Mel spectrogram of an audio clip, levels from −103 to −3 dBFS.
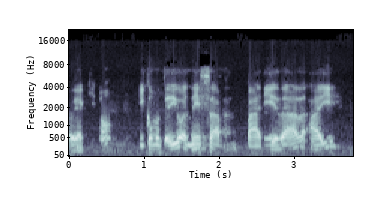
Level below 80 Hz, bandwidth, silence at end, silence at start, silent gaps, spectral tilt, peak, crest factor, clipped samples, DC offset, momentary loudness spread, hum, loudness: -60 dBFS; 7.8 kHz; 0.25 s; 0 s; none; -3 dB/octave; -6 dBFS; 16 dB; under 0.1%; under 0.1%; 8 LU; none; -21 LUFS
